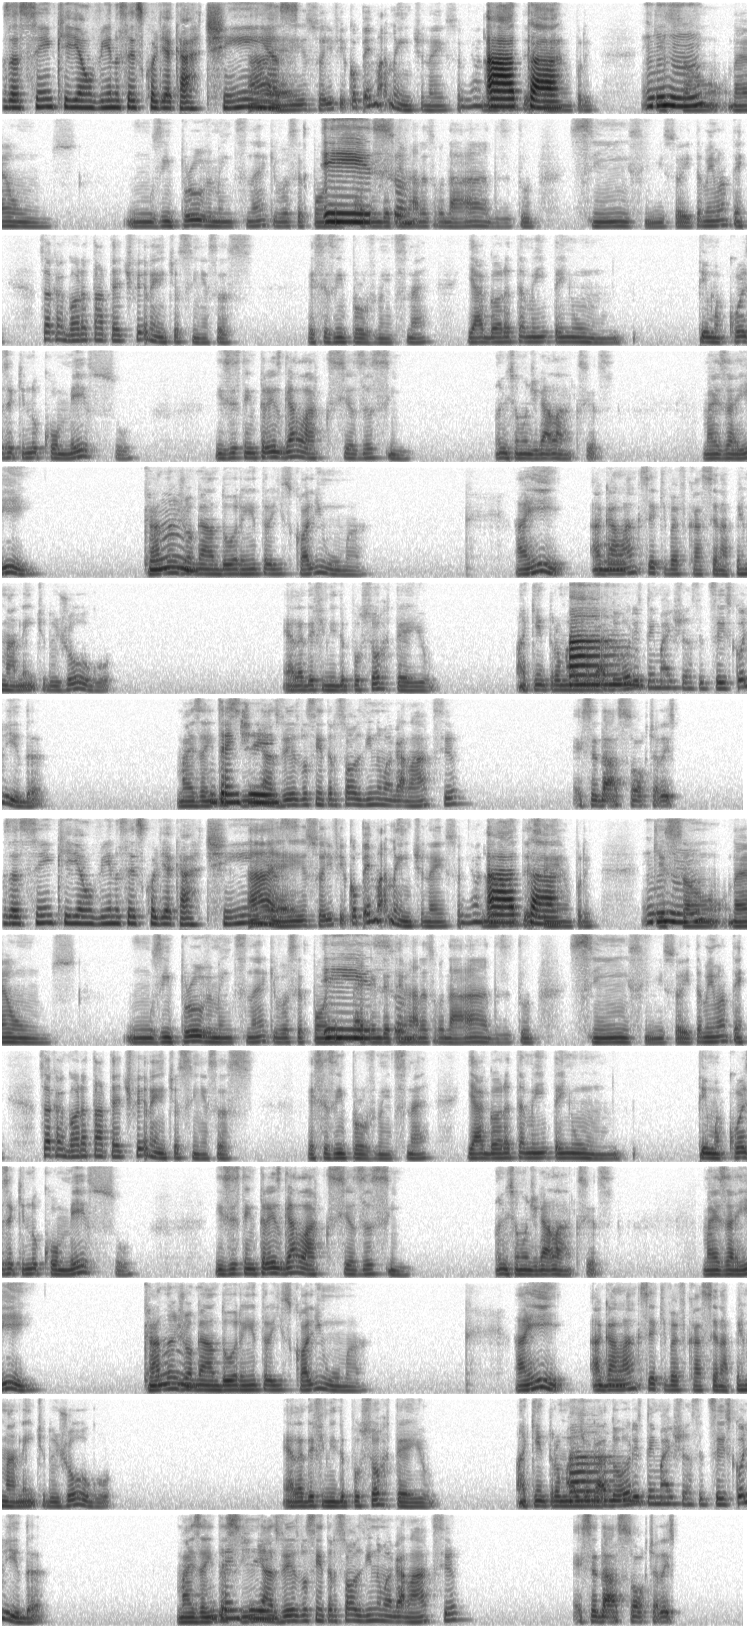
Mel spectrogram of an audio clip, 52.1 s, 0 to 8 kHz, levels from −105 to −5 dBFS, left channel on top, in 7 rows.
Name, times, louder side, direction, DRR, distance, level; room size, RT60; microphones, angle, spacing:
voice 1, 0.0-2.8 4.8-5.6 6.4-7.0 10.7-11.6 31.3-31.8 35.7-36.0 42.9-43.6 46.9-47.5, left 4 dB, 50° left, 0.5 m, -25 dB
voice 2, 2.4-5.9 6.5-8.1 8.7-14.9 15.3-17.3 18.0-19.2 19.6-21.1 21.9-23.7 24.5-26.4 27.3-28.4 29.4-30.2 31.2-33.4 34.9-35.4 35.7-38.3 40.1-41.6 42.4-45.1 46.4-49.4 50.4-51.4, right 3 dB, 30° right, 0.3 m, -33 dB
5.8 x 2.3 x 3.3 m
head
